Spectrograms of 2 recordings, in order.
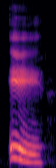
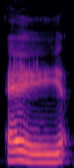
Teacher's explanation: It's a single sound, A, not a double sound, A, as in may.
